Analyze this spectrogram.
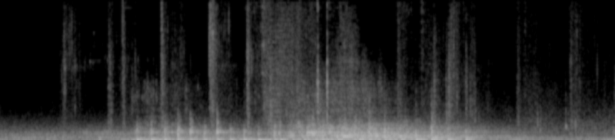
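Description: A dragon roars loudly.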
